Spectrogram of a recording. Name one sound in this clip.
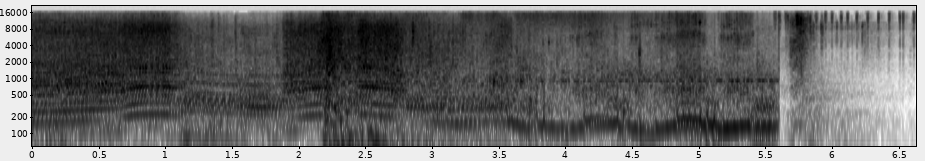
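Tyres crunch over gravel and dirt.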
